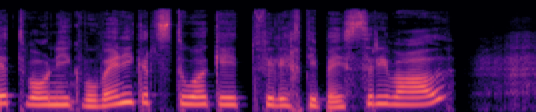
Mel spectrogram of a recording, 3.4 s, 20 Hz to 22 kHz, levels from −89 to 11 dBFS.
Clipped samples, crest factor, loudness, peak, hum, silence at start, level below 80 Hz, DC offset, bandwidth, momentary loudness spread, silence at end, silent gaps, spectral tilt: under 0.1%; 14 dB; -22 LUFS; -8 dBFS; none; 0 s; -56 dBFS; under 0.1%; 16 kHz; 4 LU; 0.05 s; none; -5 dB/octave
